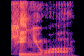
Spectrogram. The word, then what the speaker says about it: quinoa: Quinoa, pronounced quinoa, is a simple, tiny grain that cooks up just like rice.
